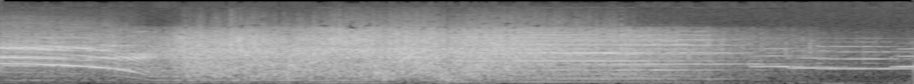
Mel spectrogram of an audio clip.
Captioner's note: body crashes; somber music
